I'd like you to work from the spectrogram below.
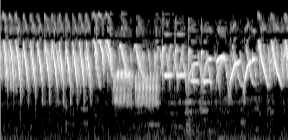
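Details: Kenari AF canary singing gerek: rapid repeated downswept whistles, two brief harsh buzzy bursts, then looping slurred notes and chips.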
